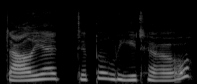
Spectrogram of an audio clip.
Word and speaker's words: Dalia Dippolito: episode Ashley is going to be talking about Dalia dipolito yeah good job okay good I paused for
